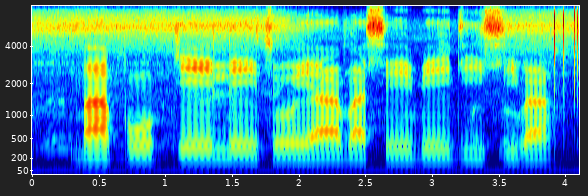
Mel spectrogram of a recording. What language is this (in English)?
Southern Sotho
